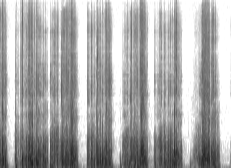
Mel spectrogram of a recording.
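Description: Short nails scratch quickly across the rough surface of a flat, chunky gold glitter craft sheet. The result is a series of dense, gritty, crackling strokes, heavy in the low range, separated by brief silent pauses and stopping dead with no ring.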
